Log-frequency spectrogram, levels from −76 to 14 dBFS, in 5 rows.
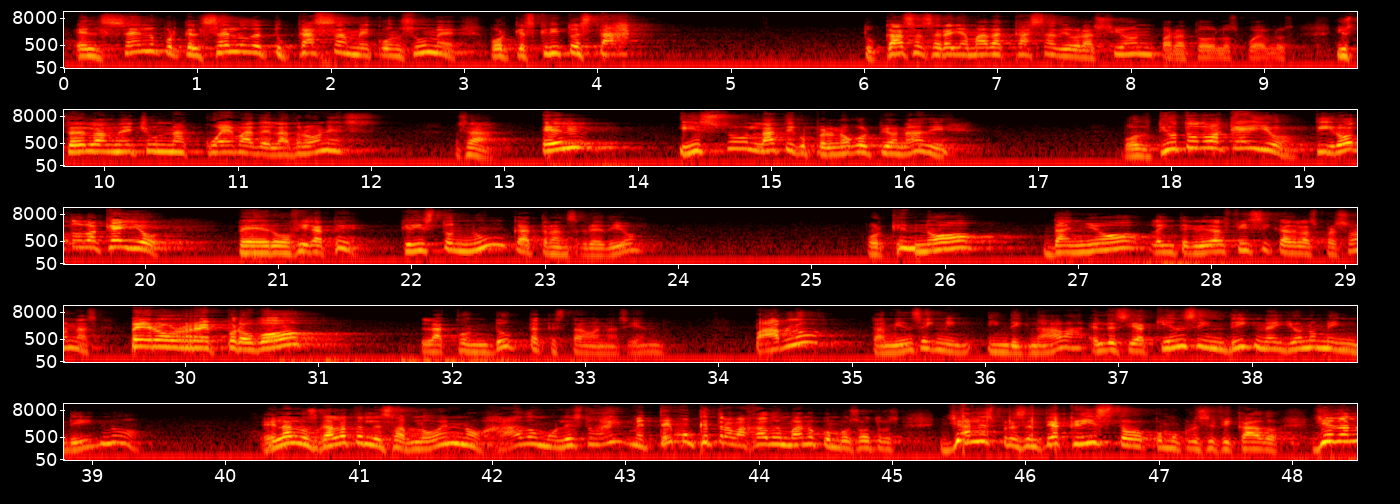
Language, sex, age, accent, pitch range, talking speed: Spanish, male, 50-69, Mexican, 145-235 Hz, 135 wpm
